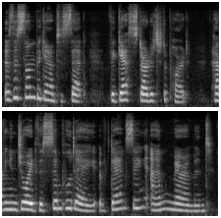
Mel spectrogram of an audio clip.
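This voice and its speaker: A woman's voice: sits high, moderate pace, dark tone. A woman reading scripted literary narration for an audio drama.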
